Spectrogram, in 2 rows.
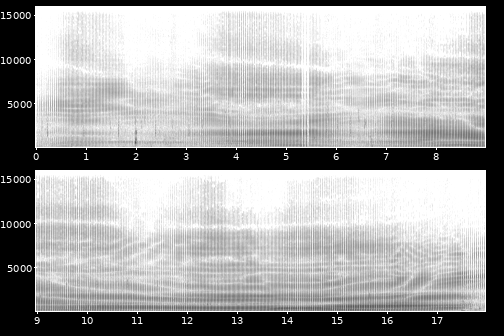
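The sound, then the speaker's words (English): Whale codas and creaks recorded about five years ago during an encounter: a dense, rapid buzzing creak that runs almost unbroken for the whole stretch, with a couple of sharper isolated clicks early on and no voices. “Let's listen to these codas and creaks that you recorded about 5 years ago.”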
